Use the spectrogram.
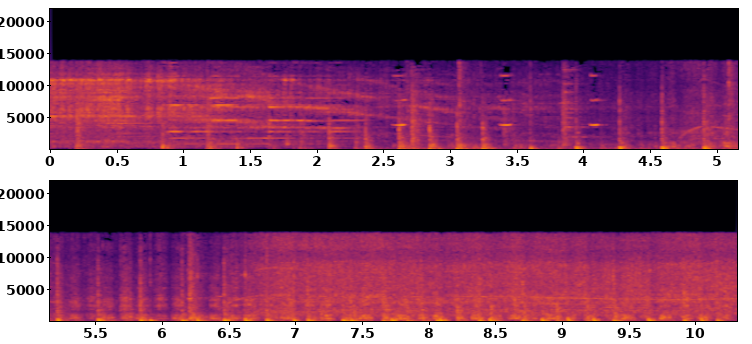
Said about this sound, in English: Hold on. I got to start up my saw.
